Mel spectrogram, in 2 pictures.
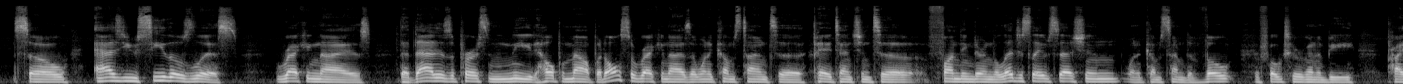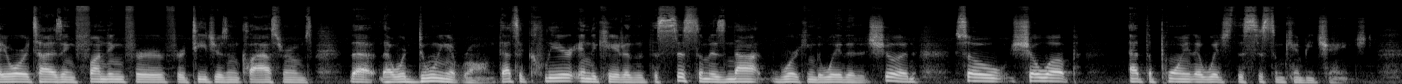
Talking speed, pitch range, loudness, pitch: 190 wpm, 110-135 Hz, -19 LUFS, 120 Hz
